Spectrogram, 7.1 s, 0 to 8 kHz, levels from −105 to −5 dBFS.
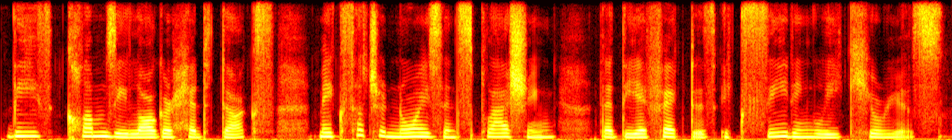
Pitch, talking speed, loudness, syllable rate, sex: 205 Hz, 135 wpm, -17 LUFS, 4.5 syllables/s, female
